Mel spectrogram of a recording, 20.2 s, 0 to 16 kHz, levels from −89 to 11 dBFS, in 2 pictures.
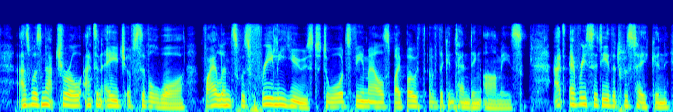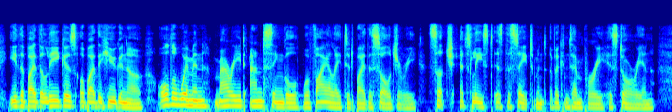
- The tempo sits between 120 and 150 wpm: No, average, 165 wpm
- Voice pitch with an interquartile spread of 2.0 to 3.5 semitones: No, average, 4.6 semitones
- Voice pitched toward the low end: Yes, low, 120 Hz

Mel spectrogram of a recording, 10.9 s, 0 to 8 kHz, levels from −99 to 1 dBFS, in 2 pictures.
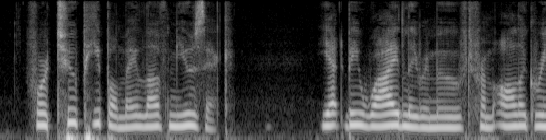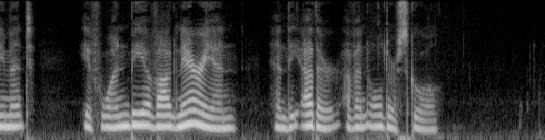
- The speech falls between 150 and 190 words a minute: No, slow, 135 wpm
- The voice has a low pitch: No, high, 200 Hz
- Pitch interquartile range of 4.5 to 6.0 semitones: No, narrow, 2.4 semitones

